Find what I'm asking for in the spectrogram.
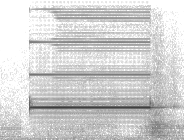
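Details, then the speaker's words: Fire alarm panel beeping: a single steady high-pitched beep of about a second and a half, a trouble tone for battery trouble. A panel beeps for one of three reasons: a fire alarm, a supervisory signal, or a trouble within the system. "there are three different reasons why that fire alarm panel might be beeping one is a fire alarm two is a supervisory and three is a common trouble a trouble within the system"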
